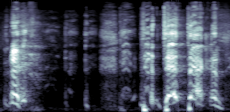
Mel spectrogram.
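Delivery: high, laughing telling. Real, not acted. Telling the roundabout story while laughing hard. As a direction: push the story out through laughter.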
